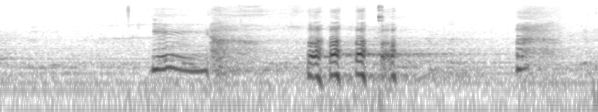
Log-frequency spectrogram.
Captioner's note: laughing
